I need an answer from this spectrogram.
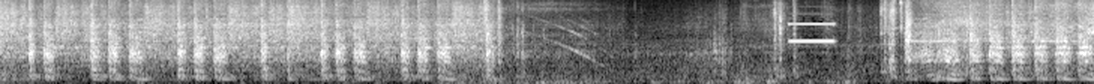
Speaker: oh wow that hose is hard as a rock all the compression is in the cooling system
